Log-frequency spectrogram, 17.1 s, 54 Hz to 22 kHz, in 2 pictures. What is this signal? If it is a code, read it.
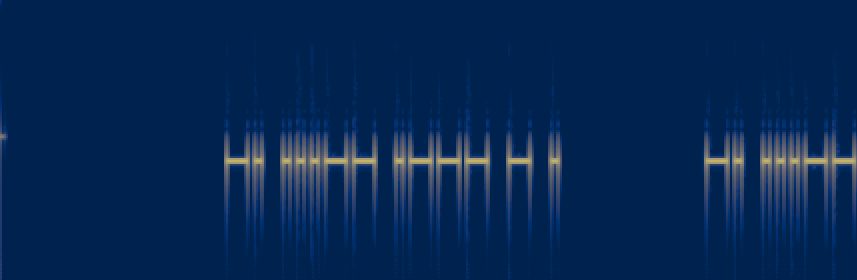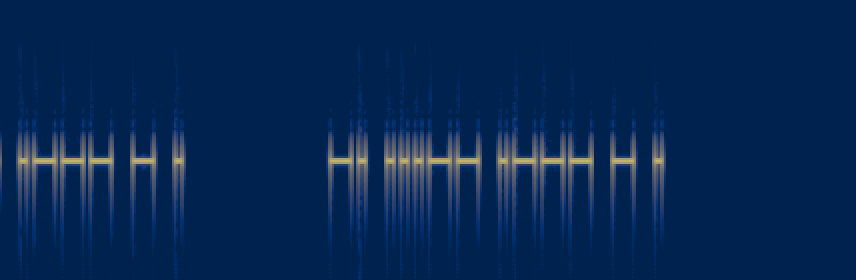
Morse code, heard as a keyed tone, about 17 wpm, 700 Hz. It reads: N3JTE N3JTE N3JTE
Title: USA Call Signs - 5 Characters - Repeated 3x - 17wpm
